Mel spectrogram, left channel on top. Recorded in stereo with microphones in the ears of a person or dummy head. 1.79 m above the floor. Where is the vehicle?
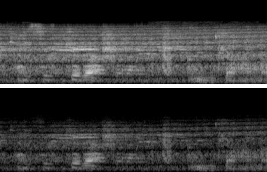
70° left (ahead or behind); by 2.7 s 65° left (ahead or behind).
